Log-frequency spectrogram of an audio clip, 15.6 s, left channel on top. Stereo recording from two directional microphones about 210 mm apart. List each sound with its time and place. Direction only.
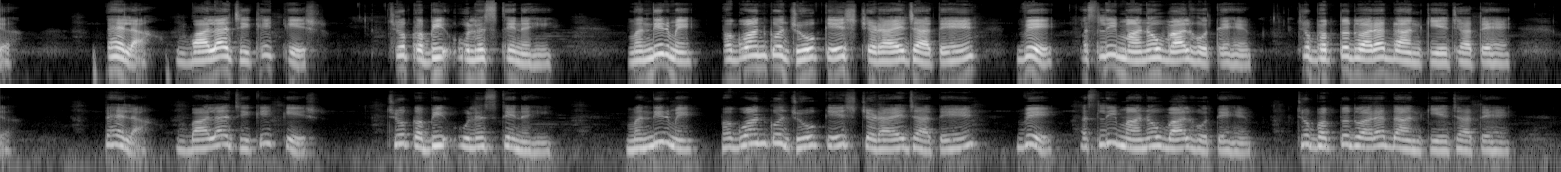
1.0 s speech: 45° left (ahead or behind)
